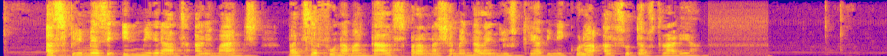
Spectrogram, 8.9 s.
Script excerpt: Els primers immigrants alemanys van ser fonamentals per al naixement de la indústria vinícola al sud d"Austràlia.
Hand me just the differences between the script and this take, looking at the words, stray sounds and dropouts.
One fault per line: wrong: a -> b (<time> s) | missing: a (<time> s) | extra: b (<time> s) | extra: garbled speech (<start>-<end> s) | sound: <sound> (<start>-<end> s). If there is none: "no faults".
no faults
